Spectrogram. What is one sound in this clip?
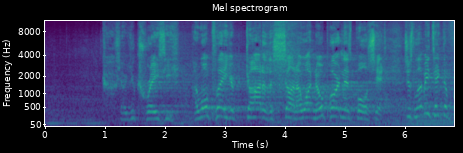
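A man speaks with agitation.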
